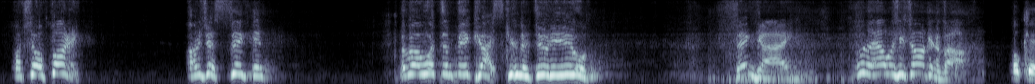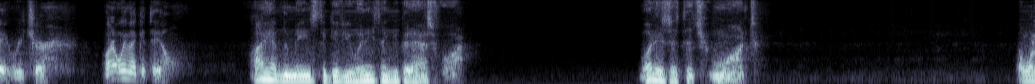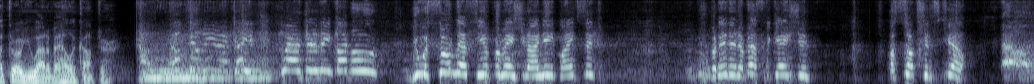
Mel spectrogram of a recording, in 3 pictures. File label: vocals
